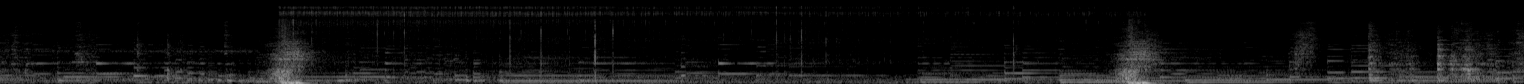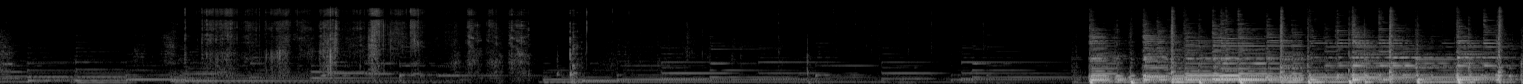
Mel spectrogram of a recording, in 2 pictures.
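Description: Toasties frying in olive oil in a pan, a soft sizzle under background music, with two thumps, one about three seconds in and one about eleven seconds in. Near the end the music turns to louder strummed acoustic guitar.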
